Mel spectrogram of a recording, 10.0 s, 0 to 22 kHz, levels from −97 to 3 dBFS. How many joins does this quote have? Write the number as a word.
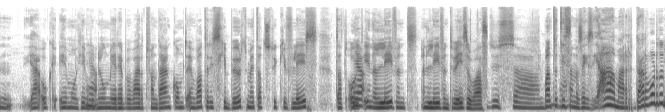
two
